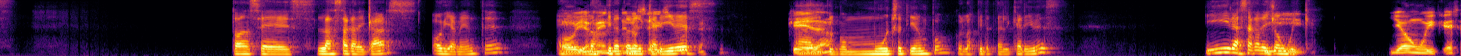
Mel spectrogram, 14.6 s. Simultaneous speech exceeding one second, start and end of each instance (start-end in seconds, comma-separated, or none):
5.6-6.9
